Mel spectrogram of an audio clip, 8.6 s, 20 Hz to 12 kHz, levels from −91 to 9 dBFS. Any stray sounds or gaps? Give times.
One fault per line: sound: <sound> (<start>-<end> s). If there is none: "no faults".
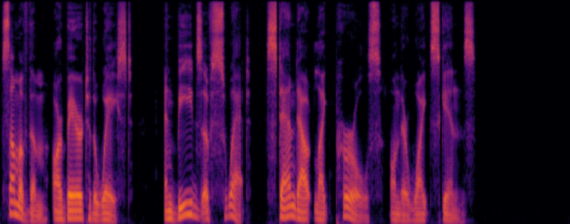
no faults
